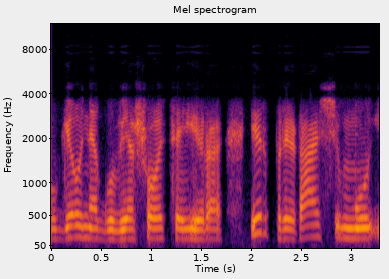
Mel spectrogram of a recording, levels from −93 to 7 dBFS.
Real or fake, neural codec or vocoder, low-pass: real; none; 10.8 kHz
